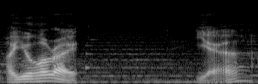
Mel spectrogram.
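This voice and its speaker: A man's voice: mid-range voice, animated, slow pace, gravelly, fairly bright tone. A man livestreaming a video game, giving commentary and reading game dialogue aloud over game music.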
